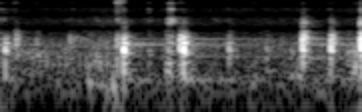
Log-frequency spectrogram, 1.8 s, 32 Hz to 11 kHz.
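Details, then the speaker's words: VW Golf MK3 brake: sharp, irregular metallic clicks, about six in two seconds, as the pad shifts. The brake pad rattles because of play in its caliper seat, fixed by fitting the U-shaped clip the other way round. "Tá bem esse Uzinho aqui, essa trave ao contrário, porque ela tava com folga. Ó, como vocês podem ver, ela ficava fazendo esse barulho,"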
